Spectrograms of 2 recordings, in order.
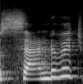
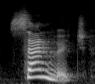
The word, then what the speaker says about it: sandwich: of a word like when we say sandwich this D is just not there so sandwich becomes sandwich or from the end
